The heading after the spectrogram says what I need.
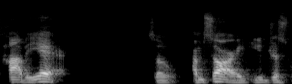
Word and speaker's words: Javier: His name is and I think they mean Xavier here, not Javier, but it is Javier.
